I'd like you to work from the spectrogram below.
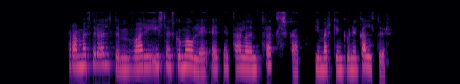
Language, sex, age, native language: Icelandic, female, 30-39, Icelandic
